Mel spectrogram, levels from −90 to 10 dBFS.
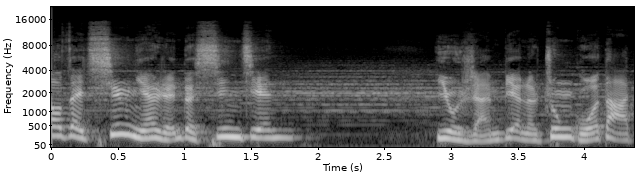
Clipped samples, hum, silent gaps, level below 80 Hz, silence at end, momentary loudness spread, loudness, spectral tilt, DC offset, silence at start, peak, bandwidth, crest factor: under 0.1%; none; none; -52 dBFS; 0 s; 18 LU; -17 LUFS; -4.5 dB/octave; under 0.1%; 0 s; -2 dBFS; 13 kHz; 16 dB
